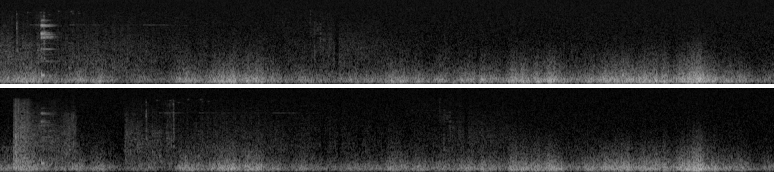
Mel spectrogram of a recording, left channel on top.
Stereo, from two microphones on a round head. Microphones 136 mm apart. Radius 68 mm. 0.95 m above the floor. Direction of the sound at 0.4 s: 65° left (ahead or behind).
